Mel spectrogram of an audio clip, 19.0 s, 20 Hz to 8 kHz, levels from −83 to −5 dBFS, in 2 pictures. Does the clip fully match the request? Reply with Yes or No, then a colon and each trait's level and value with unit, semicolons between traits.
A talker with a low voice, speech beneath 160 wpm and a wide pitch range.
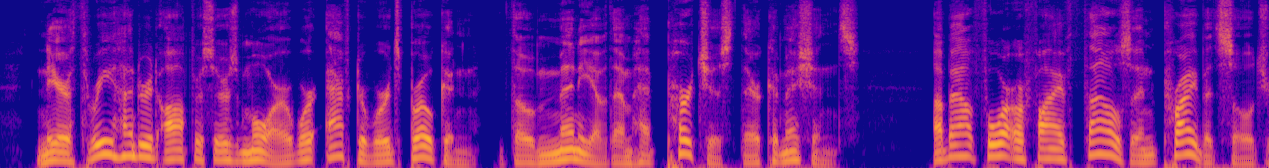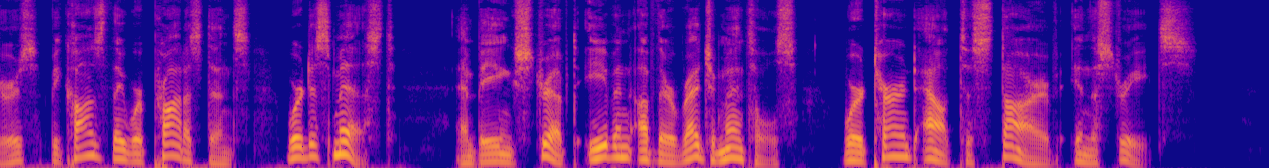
Yes: low, 115 Hz; average, 140 wpm; wide, 7.7 semitones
